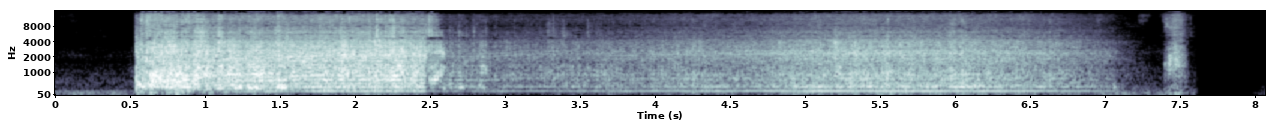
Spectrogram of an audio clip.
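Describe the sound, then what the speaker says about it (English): An electric blender whirs loudly blending jalapeños with a little water into a paste, starting with a harsh high-speed roar that settles into a steadier, lower motor hum for several seconds before cutting off. "we're going to put in the blender"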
